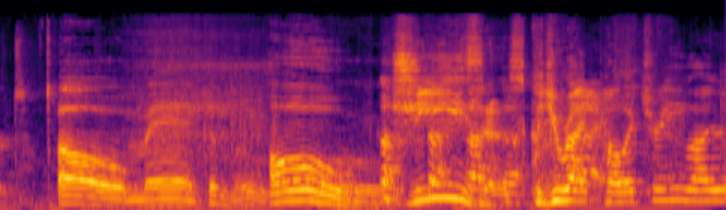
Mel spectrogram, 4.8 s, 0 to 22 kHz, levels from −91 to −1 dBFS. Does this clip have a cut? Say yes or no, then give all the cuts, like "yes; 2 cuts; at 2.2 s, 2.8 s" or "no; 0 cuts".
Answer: no; 0 cuts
